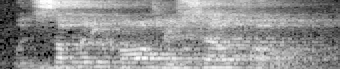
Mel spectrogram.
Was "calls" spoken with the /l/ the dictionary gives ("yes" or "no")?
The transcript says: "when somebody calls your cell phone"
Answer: yes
